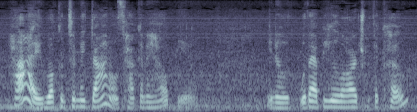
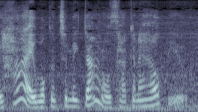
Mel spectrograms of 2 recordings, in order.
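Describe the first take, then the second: First: Light, polite recorded-greeting lilt; imitating his own pre-recorded drive-thru voice. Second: Light, polite recorded-greeting lilt; imitating the live greeting in the recorded style; drive-thru greeting voice. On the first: At the drive-thru, he greets customers in a polite recorded voice. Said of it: "that's how I spoke". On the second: Going live at the drive-thru, he greets in a polite recorded voice. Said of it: "I'd go live and say".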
